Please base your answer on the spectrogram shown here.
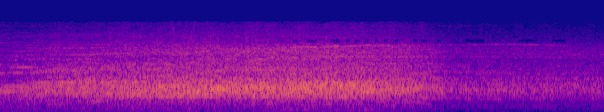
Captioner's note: cheering and applause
